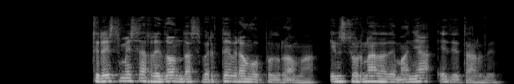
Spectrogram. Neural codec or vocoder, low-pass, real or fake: none; 9.9 kHz; real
